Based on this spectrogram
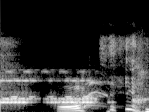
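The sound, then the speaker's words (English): A steady electronic telephone ring drones on, held under a voice that talks over it, with more speech breaking in toward the end. “Still ringing. It's gonna keep ringing.”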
